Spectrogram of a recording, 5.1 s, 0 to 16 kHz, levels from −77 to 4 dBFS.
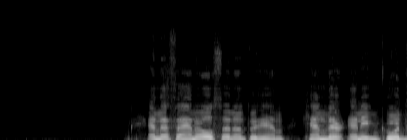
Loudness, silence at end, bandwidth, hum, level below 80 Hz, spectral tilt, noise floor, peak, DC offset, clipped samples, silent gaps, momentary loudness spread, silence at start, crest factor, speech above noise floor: -24 LUFS; 0 s; 10.5 kHz; none; -60 dBFS; -9 dB/octave; -78 dBFS; -8 dBFS; under 0.1%; under 0.1%; none; 8 LU; 1.85 s; 16 dB; 55 dB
